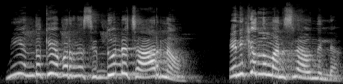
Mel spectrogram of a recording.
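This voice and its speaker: An actress playing a mother who pleads for calm in a family sitcom. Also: very high voice, quick pace, heavily acted. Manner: pleading, peacemaking. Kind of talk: TV sitcom acting.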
